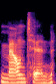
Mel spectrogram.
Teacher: replacing T's in the middle of the words with glottal stops, like in the case of mountain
